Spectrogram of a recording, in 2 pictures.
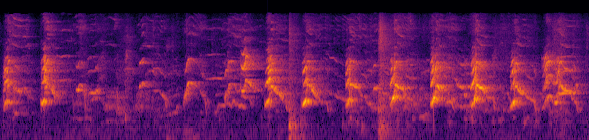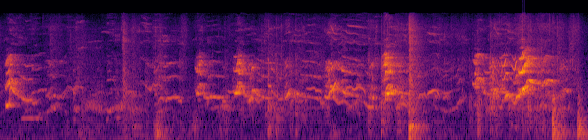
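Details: A litter of Jack Russell Terrier puppies yapping and squealing almost nonstop, with overlapping high-pitched yips tumbling over one another several times per second and a few sharp knocks.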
